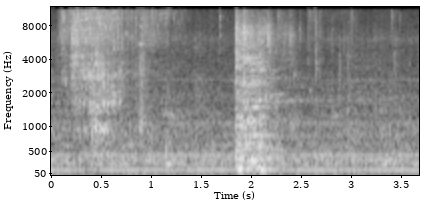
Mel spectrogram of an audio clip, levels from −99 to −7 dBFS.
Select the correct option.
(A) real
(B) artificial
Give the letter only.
A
